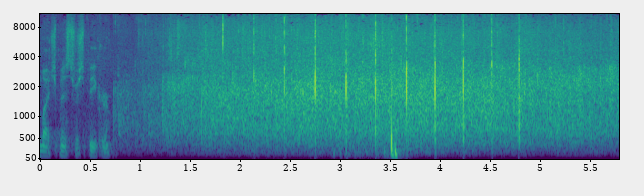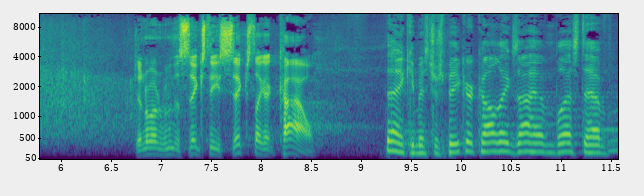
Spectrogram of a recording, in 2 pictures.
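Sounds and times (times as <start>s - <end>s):
speech: 0.0s - 1.4s, 6.8s - 11.5s
round of applause: 0.7s - 7.4s.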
